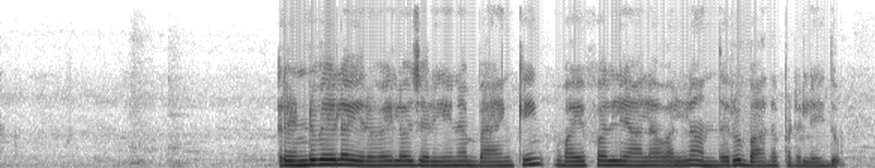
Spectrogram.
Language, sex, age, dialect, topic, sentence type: Telugu, female, 31-35, Southern, banking, statement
